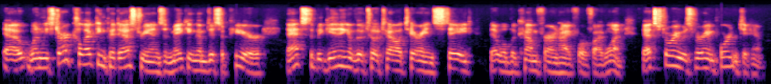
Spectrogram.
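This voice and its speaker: A man's voice: medium pitch, expressive, fairly quick, few pauses. An older man speaking as an academic panelist on a video call, explaining in an emphatic storytelling way. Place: indoor home study, video call.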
